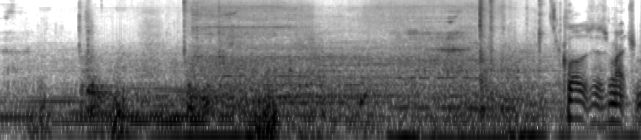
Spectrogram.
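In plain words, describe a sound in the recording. A window motor whirs as the mechanism runs.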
